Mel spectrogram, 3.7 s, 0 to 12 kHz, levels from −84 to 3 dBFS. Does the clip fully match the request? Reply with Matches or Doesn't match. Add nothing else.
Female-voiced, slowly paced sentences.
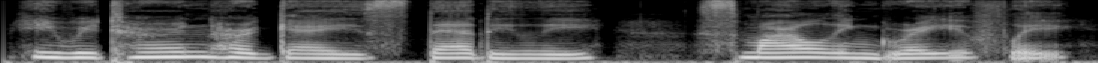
Matches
